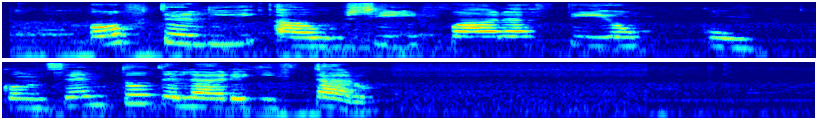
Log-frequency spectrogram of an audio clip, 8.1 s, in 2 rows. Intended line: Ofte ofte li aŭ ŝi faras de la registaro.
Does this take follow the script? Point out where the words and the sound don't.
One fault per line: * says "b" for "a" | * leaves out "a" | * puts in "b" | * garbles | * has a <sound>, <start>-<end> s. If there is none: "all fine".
* leaves out "ofte"
* puts in "tion kun konsento"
